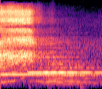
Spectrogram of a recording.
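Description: Cartoon soundtrack: a brief gliding sound with a hiss above it fades out in the first half-second, then soft background music with long held notes.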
